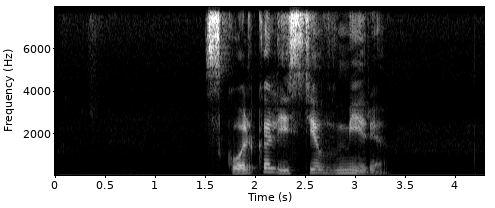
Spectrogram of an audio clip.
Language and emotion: Russian, neutral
